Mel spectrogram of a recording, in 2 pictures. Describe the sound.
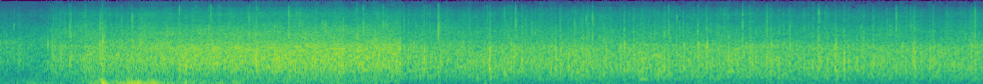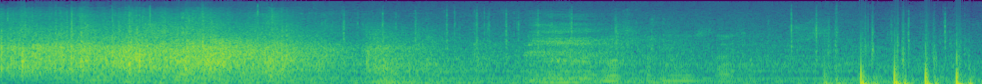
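Loud, sustained audience applause welcoming a physicist before his talk on long-distance quantum cryptography communication, with dense clapping that holds steady for several seconds, then thins out and fades, followed by a voice beginning to speak at the end.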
